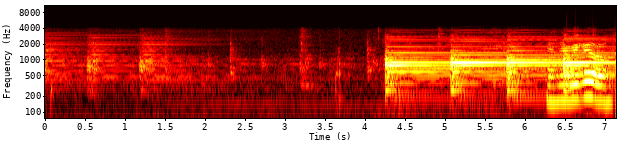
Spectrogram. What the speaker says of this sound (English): It's a 30-hour clock.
